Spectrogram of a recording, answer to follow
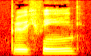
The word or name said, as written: Bruthaich Mhin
